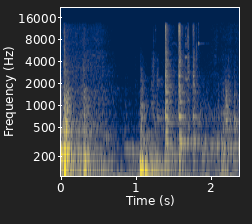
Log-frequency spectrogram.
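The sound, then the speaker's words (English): Drawers of specimen bones in a paleontology museum being opened and rifled through: an irregular run of loud knocks, scrapes and light clinks, with no talk. “rifle through drawers filled with bones”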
